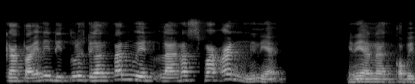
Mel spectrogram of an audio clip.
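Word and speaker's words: لنسفعا: Tulisannya diganti tanwin. Bacanya sama, lanasfa'an.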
